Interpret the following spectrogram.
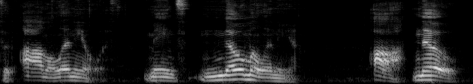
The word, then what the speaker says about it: amillennialist: spelled with an A a Millennials but they pronounce it aa millennialist means no millennium ah no millennium no thousand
